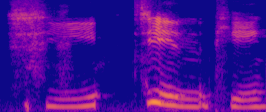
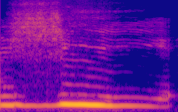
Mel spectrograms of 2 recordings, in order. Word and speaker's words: Xi Jinping: So, for example, like the way people pronounce Xi Jinping is always wrong. It's Xi Jinping, not Xi.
